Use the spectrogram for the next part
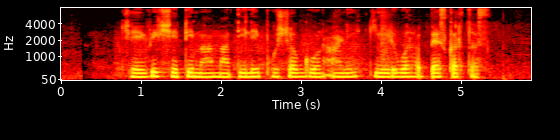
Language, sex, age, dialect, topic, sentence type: Marathi, male, 18-24, Northern Konkan, agriculture, statement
